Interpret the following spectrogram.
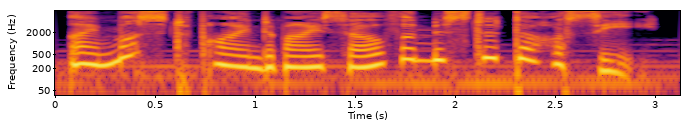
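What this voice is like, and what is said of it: Attempted British accent. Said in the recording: “in her best attempt at a British accent”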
